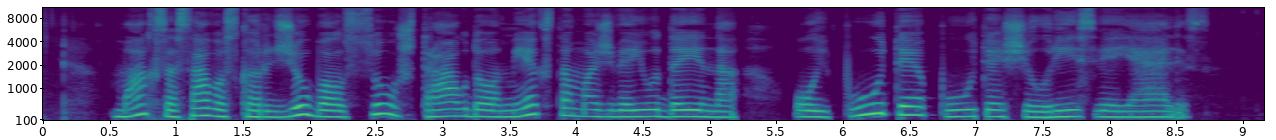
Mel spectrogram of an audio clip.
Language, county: Lithuanian, Panevėžys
